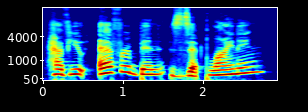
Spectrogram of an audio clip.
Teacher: Ever and ziplining are two key words, two content words. Ziplining is my focus word, and that's where I'm going to go down just a little before I go up. When we do rising intonation, you're going to bounce down. · And we have zip lining, 3 syllables. I'm going to go down on the stressed syllable zip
